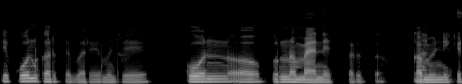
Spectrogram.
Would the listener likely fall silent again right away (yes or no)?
no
